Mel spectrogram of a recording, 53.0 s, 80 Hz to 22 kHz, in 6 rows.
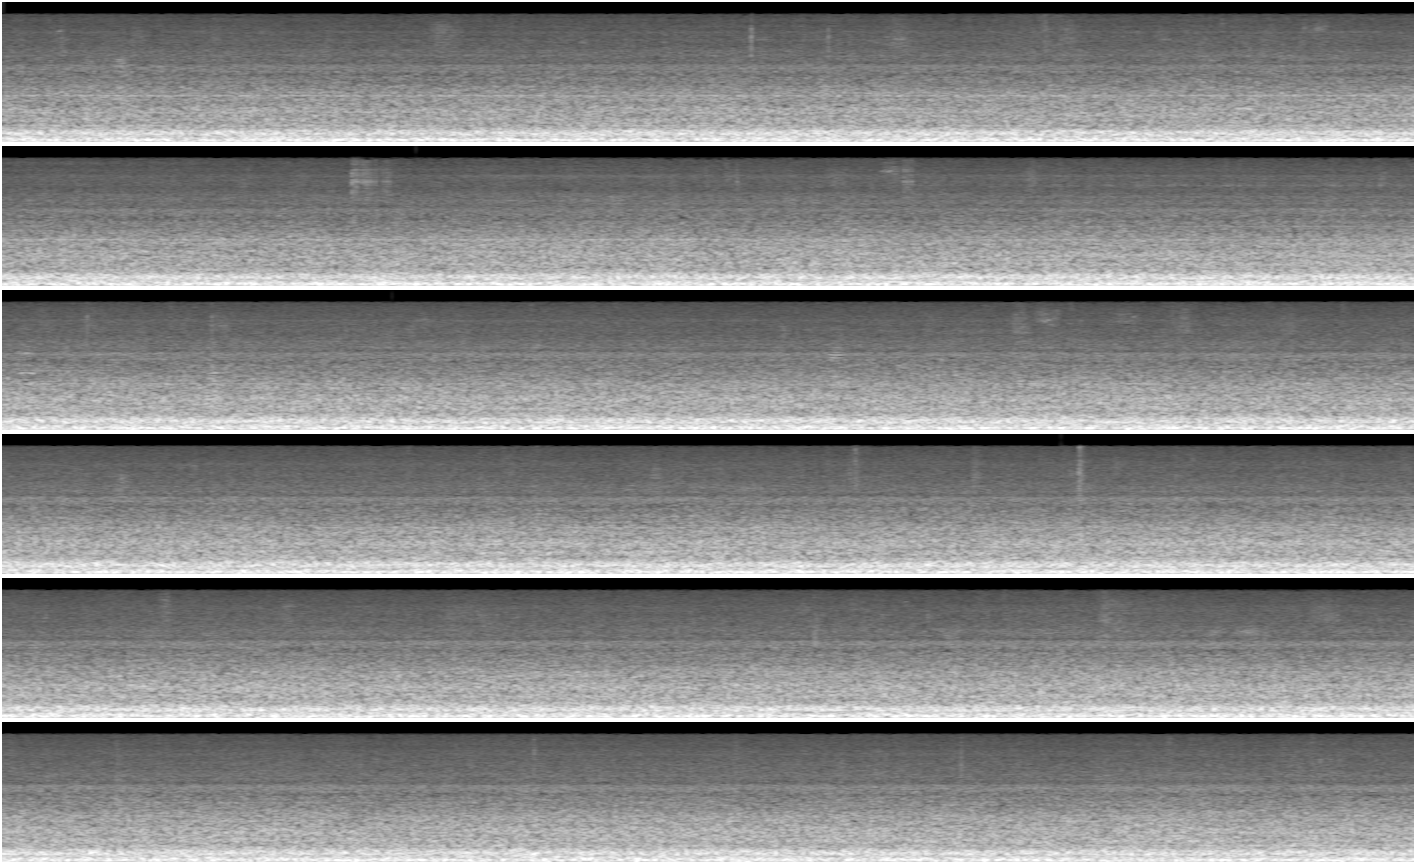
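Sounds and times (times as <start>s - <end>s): jet engines droning: 0.0s - 52.9s.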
